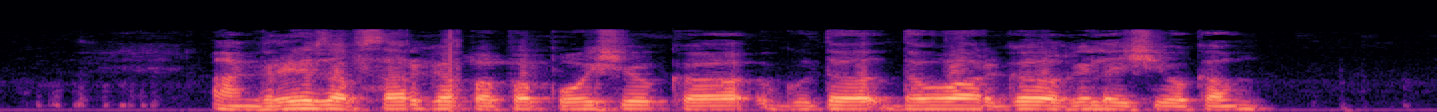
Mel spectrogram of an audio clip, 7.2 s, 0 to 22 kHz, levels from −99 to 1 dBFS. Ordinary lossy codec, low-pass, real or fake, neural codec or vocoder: AAC, 32 kbps; 7.2 kHz; real; none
